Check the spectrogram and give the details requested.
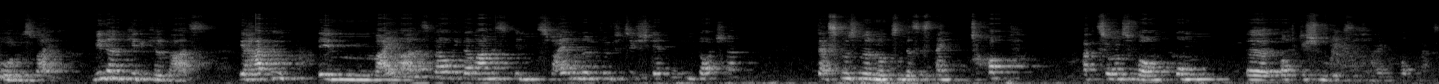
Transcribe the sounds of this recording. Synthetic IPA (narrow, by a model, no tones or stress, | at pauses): b̥ʊndəsv̥aɪt | viːdɐɪnkʰɪdɪkl̩vaːs | viːɐɦatn̩ʔɪmːaɪʔaːləsɡ̥laʊbəɪçd̥aːvaːʁənɛsɪnt͡sv̥aɪhʊndɐtfʏnft͡sɪçʃtɛtn̩ɪndɔʏt͡ʃlant̚ | d̥asmʏsn̩viːɐnʊt͡sn̩dasɪstʔaɪnətʰɔp | ʔak̚t͡sjoːnsfɔɐmʊmʔɛːaʊfd̥iːʃumdɪz̥ɪçɐhaɪtʔaʊfmɛɐksa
